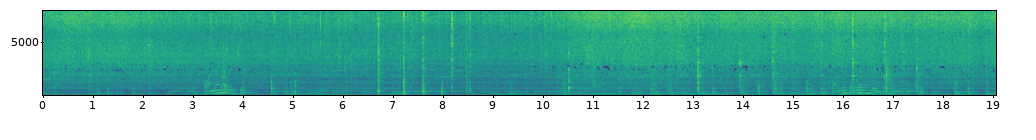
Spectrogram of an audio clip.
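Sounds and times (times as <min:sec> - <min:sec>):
oil sizzling in a pan: 0:00.0 - 0:19.0
onions frying and stirred: 0:00.0 - 0:19.0
steel spoon clinking: 0:10.4 - 0:19.0.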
